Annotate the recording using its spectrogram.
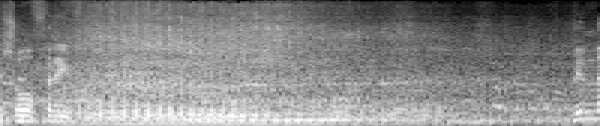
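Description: A motor vehicle engine passing by, swelling about half a second in and fading away over the next few seconds.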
